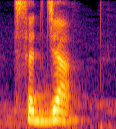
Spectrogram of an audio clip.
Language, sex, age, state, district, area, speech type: Punjabi, female, 18-30, Punjab, Patiala, urban, read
